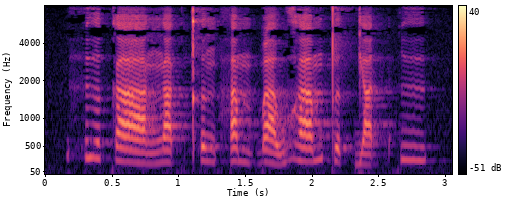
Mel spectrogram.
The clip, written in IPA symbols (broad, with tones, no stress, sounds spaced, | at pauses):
h ɨ˧ ə̯ k aː˨˩ ŋ a˨˩ k̚ t̪ʰ ə˨˩ ŋ h a˨˩ m ɓ a˨˩˦ w ɣ a˧˥ m t̪ ə˨˩ k̚ j a˨˩ t̚ k ɨ˧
